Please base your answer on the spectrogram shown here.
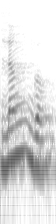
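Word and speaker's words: लङ्: लंग लकार है ये, लंग, इसका उच्चारण ङ होता है, क ख ग घ, लंग लकार।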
